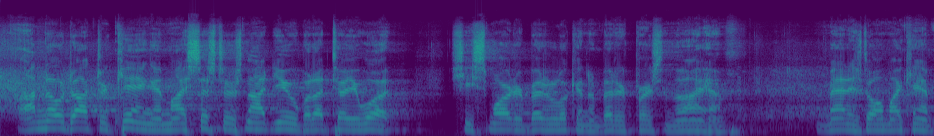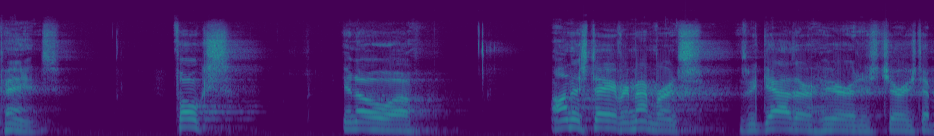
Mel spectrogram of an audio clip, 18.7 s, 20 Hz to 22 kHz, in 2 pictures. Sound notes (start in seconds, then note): 7.5 laughter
